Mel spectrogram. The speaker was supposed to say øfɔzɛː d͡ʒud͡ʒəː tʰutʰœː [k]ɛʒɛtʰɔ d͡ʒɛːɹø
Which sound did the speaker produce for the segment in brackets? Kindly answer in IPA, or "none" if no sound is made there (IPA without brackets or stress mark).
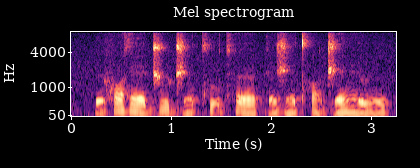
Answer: k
